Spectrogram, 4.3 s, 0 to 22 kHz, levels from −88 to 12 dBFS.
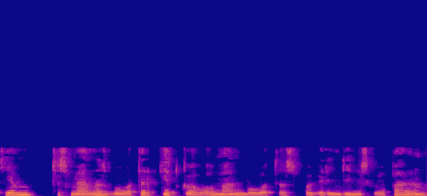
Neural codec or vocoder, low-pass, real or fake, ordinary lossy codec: none; 5.4 kHz; real; MP3, 32 kbps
